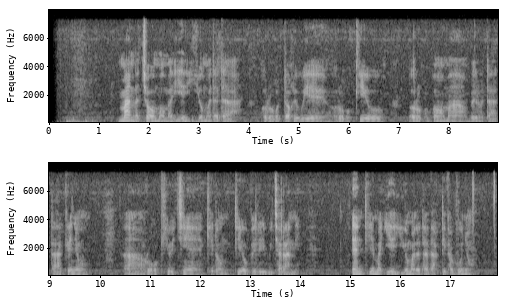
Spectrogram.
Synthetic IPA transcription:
ma˦nla˨t͡ʃɔ˦mɔ˦ma̰˨ʔj̰e˨jo˨ma˨da˦da˨o˨ɾo˨ko˨tɔ˦ki˦wi˦e˦o˨ɾo˨ko˨kʰi˦o˦ | o̰˨ɾo˨ko˨bɔ˨ŋɔ˨ma˦o˦be˨do˨ta˨ta˨ke˦ɲo˦ | a˨o˨ɾo˨ko˨kʰi˦o˦i˨t͡ʃjŋe˦kɪ˦do˦ŋtje˦o˨be˨do˨i˨wi˨t͡ʃa˨ɾʔa˨ni˨ | ɛ˦ntje˦ma˨ʔje˨jo˨ma˨da˦da˨da˨k̚tje˦ka˨vu˦ɲo˦

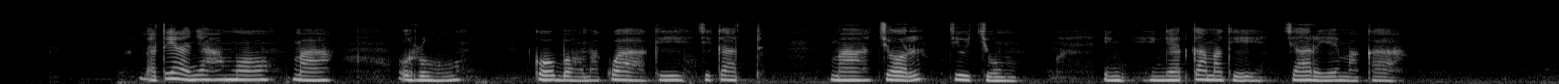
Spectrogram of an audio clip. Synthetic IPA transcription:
la˨tɪ˦na˨ɲa˦ɦa˦mɔ˦ma˦ | o˨ɾo˨˦ | ko˦bɔ˨ma˨kwa˦kɪ˦t͡ʃɪ˦ka˦t | ma˦t͡ʃɔ˦l | tje˦o˨t͡ʃu˨ŋ˨ | i˨ŋɛ˨tka˦ma˦kɪ˨t͡ʃa˦ɾjɛ˦ma˨ka˦

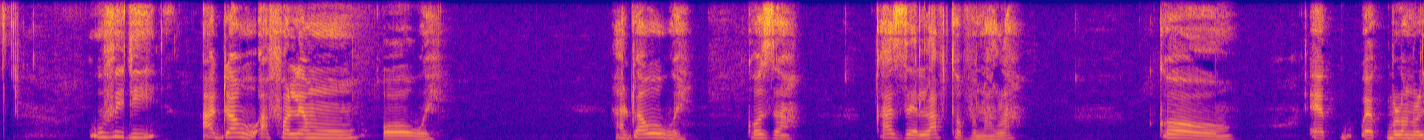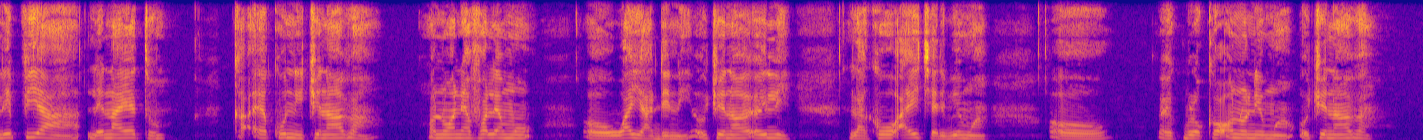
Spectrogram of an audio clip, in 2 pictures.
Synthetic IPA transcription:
u˦vi˦di˦ | a̰˨dʊ˦a˦wʊ˨ʔa̰˨fɔ˦lɛ˦mʊ˦ɔ˨wɛ˨ | a˨dʊ˦a˦wɔ˦˨wɛ˨ | kɔ˦za˨ | ka˦zɛ˨la˦ptɔ˨pnã˨ɡla˦ | kɔ˦˨ | ɛ˨k͡plɔ˨nʊ̃˨lɪ˦pɪ˦a˨lɛ˨˦nã˨jɛ˦tʊ˨ | ka˦ʔɛ˦kʊ˦nɪ˨t͡ʃu˦e˦nã˨˦va˦˨ | ɔ˦nʊ̃˦a˦nɪ̃˦a˨fa˦lɛ˦mɔ˦ | ɔ˨wa˦ja˨dɪ˨nɪ˨o̰˦t͡ʃu˦e˦na˦li˦la˨ko˦a̰˨jɪ˦t͡ʃɛ˨dɪ˨be˦mu˨a˨ | ɔ˨ | ɛ˨k͡plɔ˨kɔ˦ɔ̰˦nʊ˨˦n˨e˨mu˨a˨o˦t͡ʃu˦e˦nã˦va˦˨

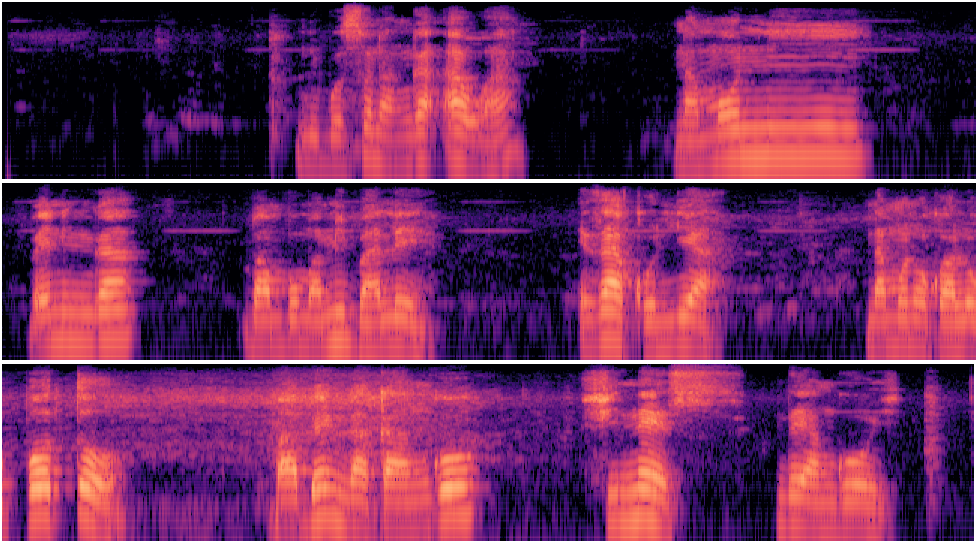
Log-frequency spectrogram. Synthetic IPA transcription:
li˨bo˨so˦na˨ŋɡa˦ʔa˦wa˨ | na˨mɔ˦ni˦ | ba˨e˦ni˦ŋɡa˦ | ba˨mbo˨ma˨mi˦ba˨le˦ | e˨za˦˨ko˨li˦a˨ | na˨mo˨nɔ˨kɔ˨ja˨lo˨po˦to˦ | ba˨be˦ŋɡa˨ka˨ja˨ŋɡo˦ | fi˨nɛ˦˨s | nde˦ja˨ŋɡo˦˨i˨

